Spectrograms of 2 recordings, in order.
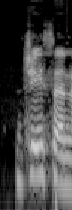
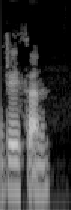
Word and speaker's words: Jacin: Jason, or that's how I say his name, Jason. – That's how Marissa says it, too. I just, as I told Marissa, it was Jason in my head for 3 years.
